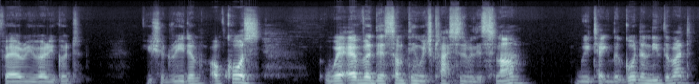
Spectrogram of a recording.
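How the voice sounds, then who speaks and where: Reading viewer questions on his livestream, this Islamic scholar gives brief, matter-of-fact answers. He talks a little fast, in a mid-range voice with a slight croak.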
